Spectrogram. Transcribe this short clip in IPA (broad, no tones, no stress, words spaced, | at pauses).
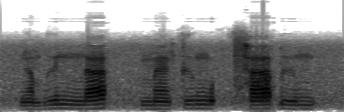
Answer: ɡãbɨnːa | mæ̃kɨŋʷɨʔ t͡sʰaɓɨm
